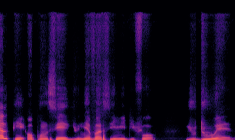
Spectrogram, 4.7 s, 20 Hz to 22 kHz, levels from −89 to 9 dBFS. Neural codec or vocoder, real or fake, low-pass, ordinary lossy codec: autoencoder, 48 kHz, 32 numbers a frame, DAC-VAE, trained on Japanese speech; fake; none; none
